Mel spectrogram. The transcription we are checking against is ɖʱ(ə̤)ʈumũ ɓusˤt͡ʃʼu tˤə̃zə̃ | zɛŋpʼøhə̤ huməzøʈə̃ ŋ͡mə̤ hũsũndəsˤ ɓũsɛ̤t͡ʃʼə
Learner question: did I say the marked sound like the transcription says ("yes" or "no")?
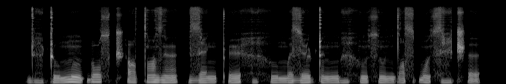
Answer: yes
